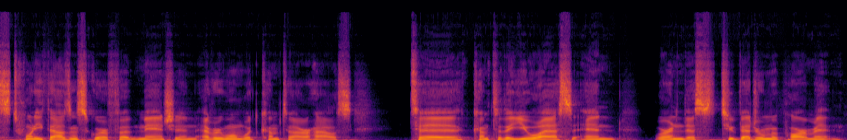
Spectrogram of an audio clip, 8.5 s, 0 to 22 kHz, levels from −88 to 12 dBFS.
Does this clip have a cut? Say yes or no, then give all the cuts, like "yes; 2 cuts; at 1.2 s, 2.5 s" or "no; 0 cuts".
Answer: no; 0 cuts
